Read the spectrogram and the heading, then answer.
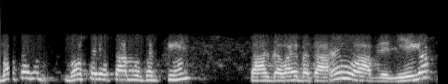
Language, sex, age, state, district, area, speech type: Urdu, male, 60+, Uttar Pradesh, Rampur, urban, conversation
